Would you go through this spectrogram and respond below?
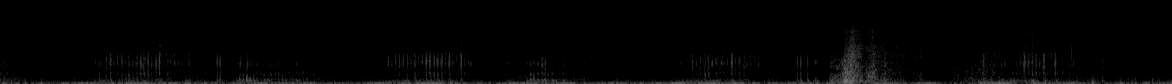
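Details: Sleeping cat snoring: soft, low rumbling breaths about every one and a half seconds, with a louder snort near the end.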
